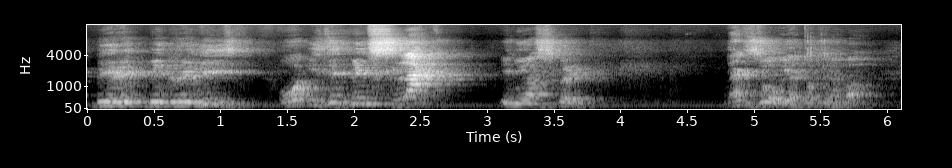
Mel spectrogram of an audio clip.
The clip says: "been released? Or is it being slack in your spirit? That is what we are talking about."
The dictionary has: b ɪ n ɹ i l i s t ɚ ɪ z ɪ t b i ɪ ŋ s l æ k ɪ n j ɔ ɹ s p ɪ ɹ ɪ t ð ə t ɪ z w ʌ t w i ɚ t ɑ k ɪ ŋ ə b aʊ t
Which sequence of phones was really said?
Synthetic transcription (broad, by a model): b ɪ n ɹ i l i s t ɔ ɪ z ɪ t b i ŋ s l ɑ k ɪ n j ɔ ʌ s p ɪ ɹ ɪ t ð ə t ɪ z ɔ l w i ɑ t ɑ k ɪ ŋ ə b aʊ t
